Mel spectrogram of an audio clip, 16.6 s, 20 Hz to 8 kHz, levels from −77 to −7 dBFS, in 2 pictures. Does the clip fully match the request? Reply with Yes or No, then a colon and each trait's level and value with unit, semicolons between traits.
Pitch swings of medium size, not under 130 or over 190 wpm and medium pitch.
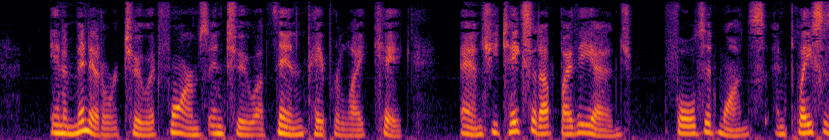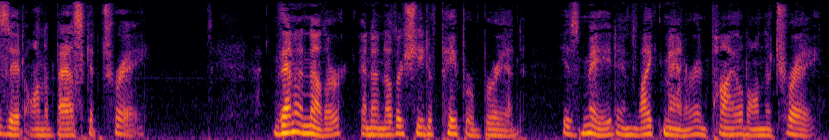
Yes: average, 3.7 semitones; average, 175 wpm; medium, 145 Hz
